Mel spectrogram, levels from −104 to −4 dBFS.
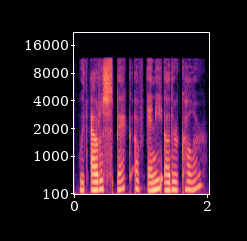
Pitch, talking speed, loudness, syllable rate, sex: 205 Hz, 205 wpm, -19 LUFS, 6.0 syllables/s, female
